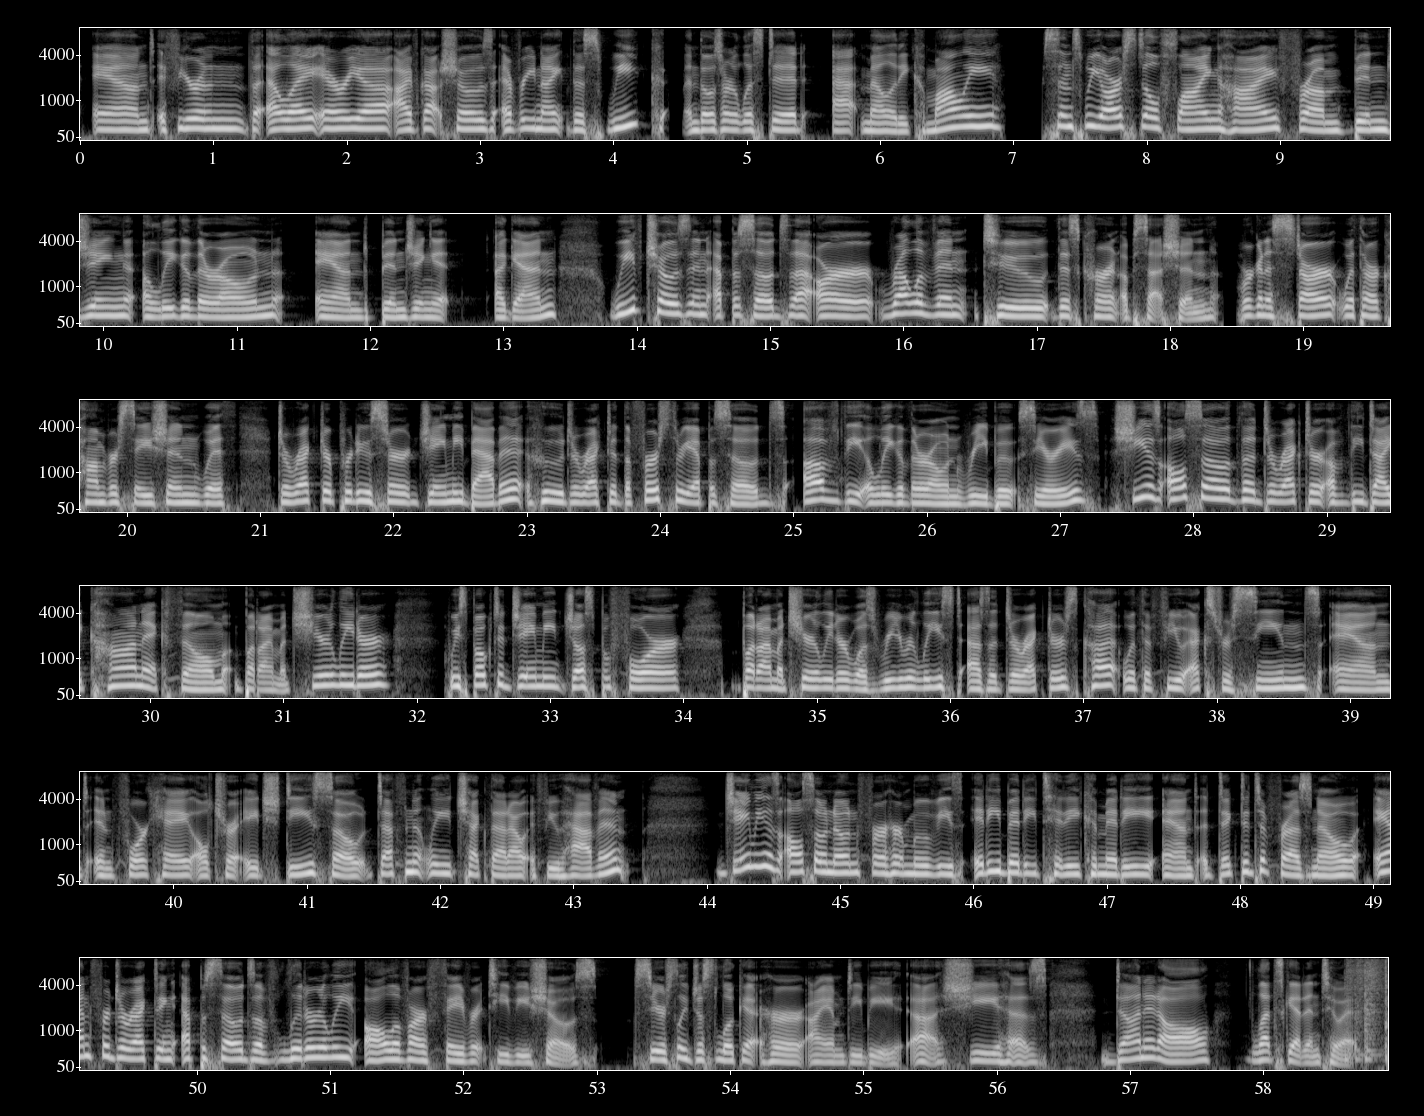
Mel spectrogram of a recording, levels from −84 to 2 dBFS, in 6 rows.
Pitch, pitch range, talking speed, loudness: 185 Hz, 165-210 Hz, 170 wpm, -18 LUFS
